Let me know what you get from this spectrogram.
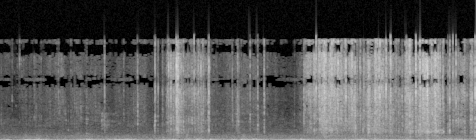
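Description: Crunchy chewing of a hard macadamia nut cookie, loudest from about four to five and a half seconds in, over the low rumble of a car on the road.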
